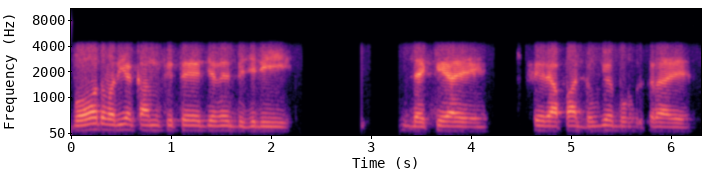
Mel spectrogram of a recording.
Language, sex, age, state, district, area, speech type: Punjabi, male, 30-45, Punjab, Tarn Taran, rural, conversation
